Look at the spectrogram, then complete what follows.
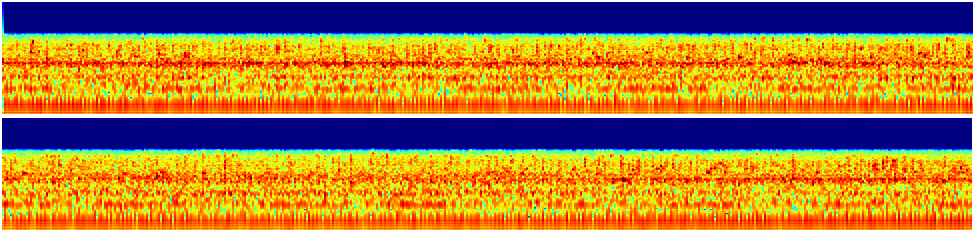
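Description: Steady low hum of aquarium pump equipment with the even hiss of circulating water.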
